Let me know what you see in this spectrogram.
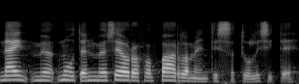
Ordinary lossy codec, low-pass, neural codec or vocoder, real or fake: none; none; codec, 16 kHz, about 1 kbps, DyCAST, with the encoder's durations; fake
